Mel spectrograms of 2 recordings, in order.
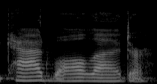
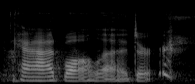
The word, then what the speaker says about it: Cadwallader: So very easy. Cadwallader. Syllables. Cadwallader.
